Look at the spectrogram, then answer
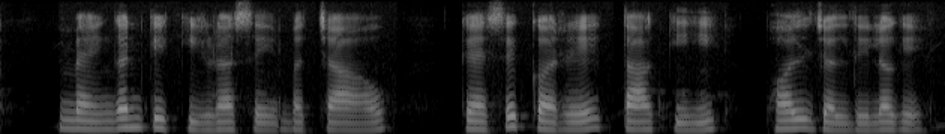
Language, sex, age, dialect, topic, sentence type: Bhojpuri, female, 18-24, Southern / Standard, agriculture, question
